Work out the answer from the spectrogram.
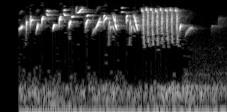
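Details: European goldfinch song: a fast run of bright twittering notes, then a dry buzzy rattle near the end before fading to a faint hum.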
